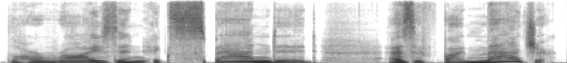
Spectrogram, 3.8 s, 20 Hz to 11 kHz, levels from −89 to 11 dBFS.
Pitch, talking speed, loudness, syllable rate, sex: 225 Hz, 110 wpm, -17 LUFS, 3.9 syllables/s, female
